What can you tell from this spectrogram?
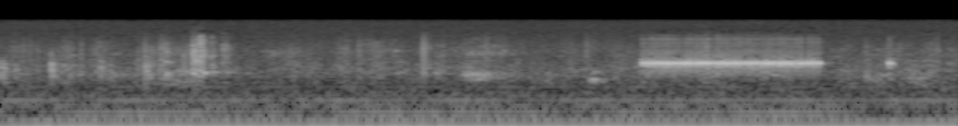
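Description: A telephone in the back of a store rings once as a call is placed, a single steady electronic tone lasting about a second, clear, after a stretch of faint clicks and handling noise, with no one speaking.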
